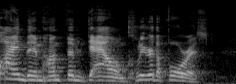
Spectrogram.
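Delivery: high-pitched, sharp barking delivery. Game master voices a knight ordering the hunt for the fleeing party, barking orders. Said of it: "the Star Knight is like barking orders".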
